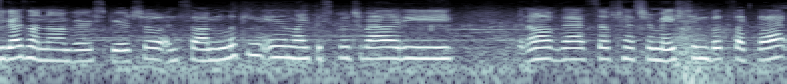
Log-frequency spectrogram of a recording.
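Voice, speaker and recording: Over noticeable background noise, a woman talks at a very fast pace in a fairly high pitch with monotone, flat intonation. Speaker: lifestyle vlogger. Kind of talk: casual vlog chat. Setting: bookstore.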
